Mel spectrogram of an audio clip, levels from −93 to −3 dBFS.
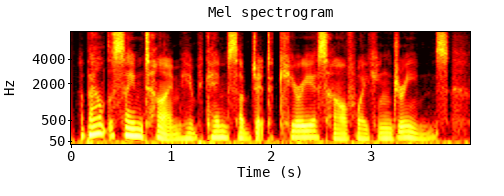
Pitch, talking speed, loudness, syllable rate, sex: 115 Hz, 180 wpm, -17 LUFS, 5.0 syllables/s, male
